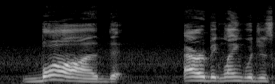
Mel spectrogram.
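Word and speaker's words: ض: that's for the letter baud arabic language is called lula bod the language of the bod the way of pronouncing baud is by pressing your tongue the side of your tongue against your molars so the spot of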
